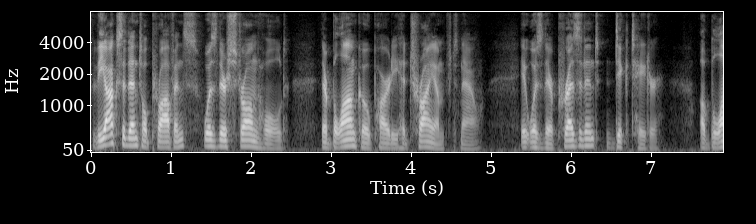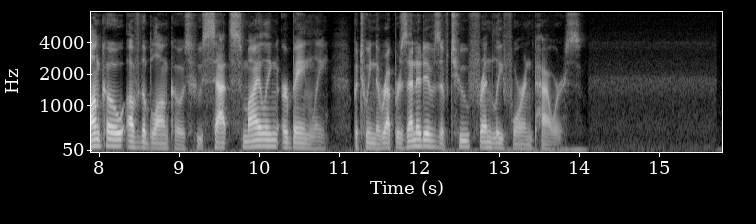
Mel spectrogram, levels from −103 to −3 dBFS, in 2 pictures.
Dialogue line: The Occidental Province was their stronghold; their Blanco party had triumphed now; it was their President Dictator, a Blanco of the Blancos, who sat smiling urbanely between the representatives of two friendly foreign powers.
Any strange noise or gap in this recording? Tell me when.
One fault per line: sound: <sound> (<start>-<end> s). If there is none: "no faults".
no faults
